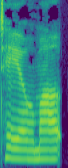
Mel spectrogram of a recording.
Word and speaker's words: Teoma: Google's supposed over-reliance on popularity was one of the inspirations behind Teoma, pronounced Teoma, founded in 2000 by computer scientists Apostolos Garosolis and colleagues at Rutgers University in New Jersey.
